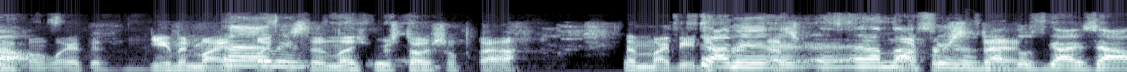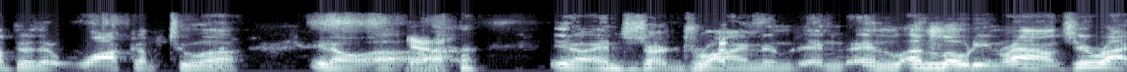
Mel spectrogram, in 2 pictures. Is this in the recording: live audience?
no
